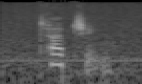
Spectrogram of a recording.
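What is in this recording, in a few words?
"touching", American English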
